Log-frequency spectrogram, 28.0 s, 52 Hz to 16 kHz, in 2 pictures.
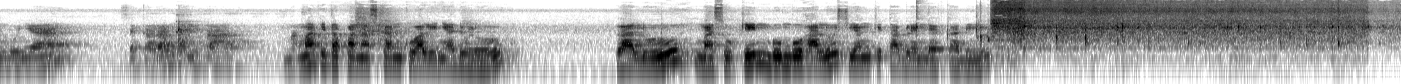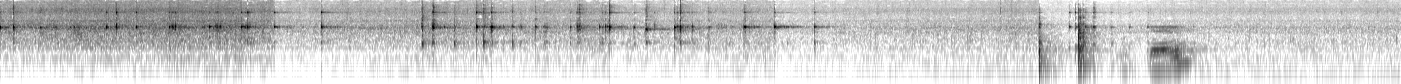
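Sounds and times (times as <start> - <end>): crackling and popping frying: 9.7 - 28.0
spice paste sizzling in wok: 9.9 - 28.0.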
